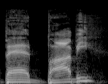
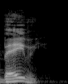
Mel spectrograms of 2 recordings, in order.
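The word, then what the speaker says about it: Bhad Bhabie: So I used to think it was called Bad Bobby because it was B-A-H-B-I. But then someone corrected me and said, no, she pronounced it baby.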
